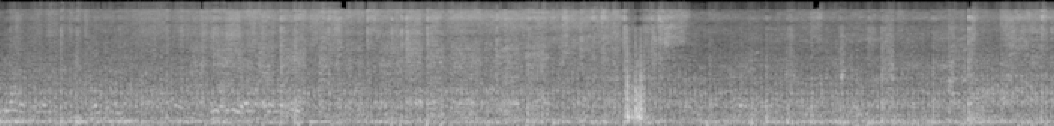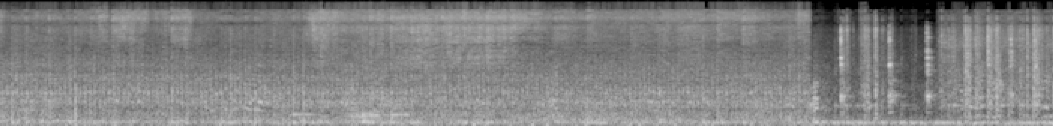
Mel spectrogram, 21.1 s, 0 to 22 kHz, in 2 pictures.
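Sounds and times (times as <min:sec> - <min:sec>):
mechanical hiss: 0:11.3 - 0:18.6
low hum: 0:13.3 - 0:17.1.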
